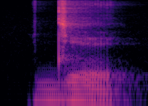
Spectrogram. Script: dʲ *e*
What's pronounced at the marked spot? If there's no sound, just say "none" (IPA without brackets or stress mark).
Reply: e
